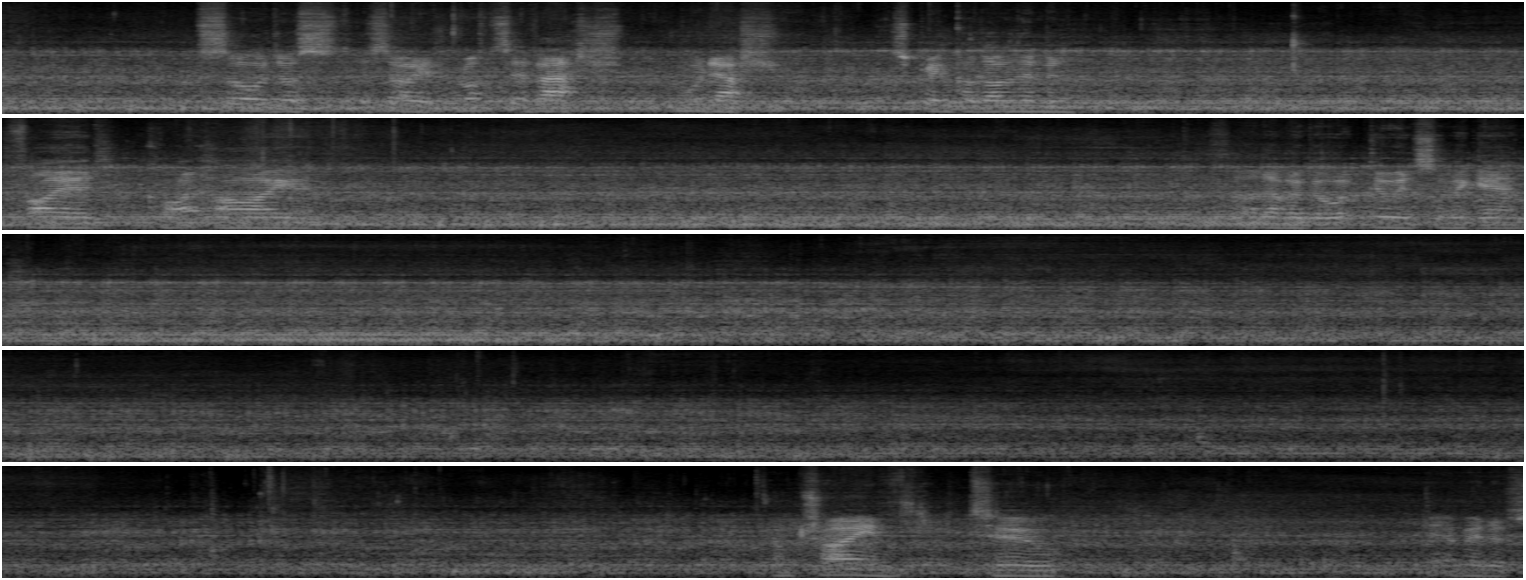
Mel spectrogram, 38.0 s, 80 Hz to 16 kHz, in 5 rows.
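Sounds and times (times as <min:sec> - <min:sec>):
potter's wheel humming: 0:00.0 - 0:38.0.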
